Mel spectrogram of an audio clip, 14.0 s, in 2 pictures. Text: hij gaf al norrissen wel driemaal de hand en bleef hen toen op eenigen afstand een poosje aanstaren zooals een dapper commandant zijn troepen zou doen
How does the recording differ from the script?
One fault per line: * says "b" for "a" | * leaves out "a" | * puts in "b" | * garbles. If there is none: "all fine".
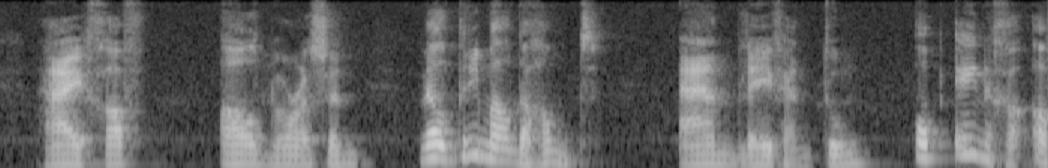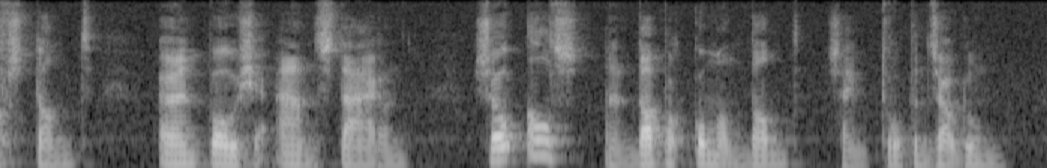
all fine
